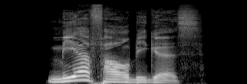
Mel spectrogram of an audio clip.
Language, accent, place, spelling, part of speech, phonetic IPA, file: German, Germany, Berlin, mehrfarbiges, adjective, [ˈmeːɐ̯ˌfaʁbɪɡəs], De-mehrfarbiges.ogg
- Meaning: strong/mixed nominative/accusative neuter singular of mehrfarbig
